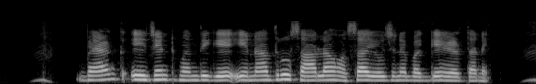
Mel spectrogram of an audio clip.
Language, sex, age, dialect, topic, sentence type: Kannada, female, 25-30, Central, banking, statement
